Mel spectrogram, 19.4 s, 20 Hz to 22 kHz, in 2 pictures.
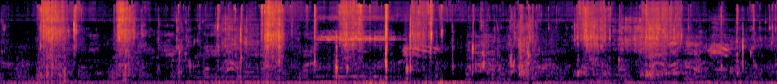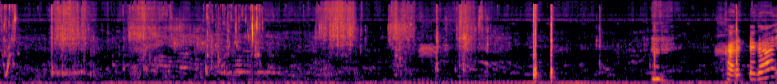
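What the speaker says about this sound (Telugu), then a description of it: "ఆ లిక్విడ్ మొత్తాన్ని ఇరవై లీటర్ల వాటర్లో అయితే వేసేస్తున్నానండి" Liquid fertilizer splashes and trickles into a 20-litre bucket of water, mostly under someone talking, with a few sharper splashes toward the end.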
